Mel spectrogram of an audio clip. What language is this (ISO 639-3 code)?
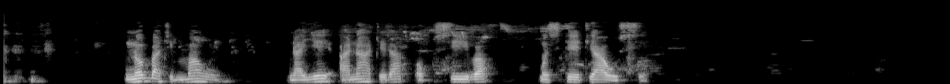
lug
